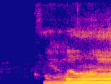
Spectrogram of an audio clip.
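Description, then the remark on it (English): A single loud cow moo begins abruptly and holds steady as a deep, sustained low call, rising slightly in pitch toward the end, with no talking over it. “Where the cow came out?”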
